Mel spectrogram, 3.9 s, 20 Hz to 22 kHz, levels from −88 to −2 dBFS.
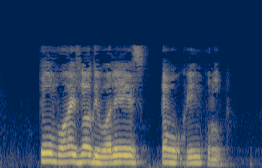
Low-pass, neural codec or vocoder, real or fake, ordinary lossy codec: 7.2 kHz; codec, 16 kHz, 1 kbps, FunCodec, trained on Chinese and English, 50 frames a second; fake; MP3, 32 kbps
